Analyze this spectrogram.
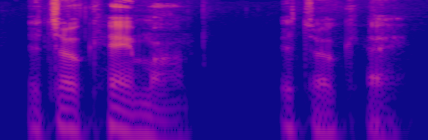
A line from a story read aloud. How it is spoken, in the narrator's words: Annie, at 19, saying softly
